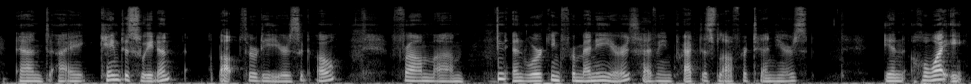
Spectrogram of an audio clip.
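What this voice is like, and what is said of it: American accent. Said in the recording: “as anyone could probably pick up from my accent, I'm actually an American”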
